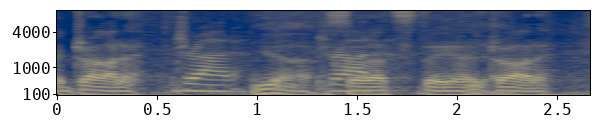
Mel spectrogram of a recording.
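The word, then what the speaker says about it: Drogheda: do you say it drada I like the way you say well if you're if you're in my hometown you'd say dra dra yeah so that's the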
